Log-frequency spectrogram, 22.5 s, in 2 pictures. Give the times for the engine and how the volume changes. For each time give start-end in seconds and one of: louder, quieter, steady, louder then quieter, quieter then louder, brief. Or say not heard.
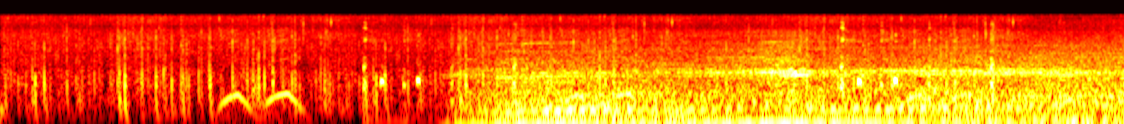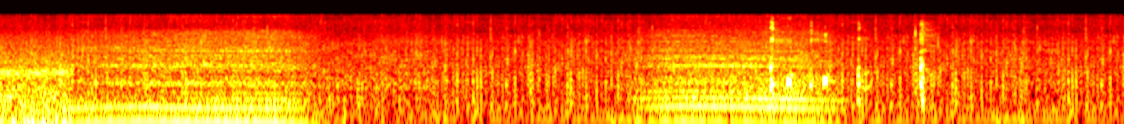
4.4-14.6 steady
17.4-19.8 brief.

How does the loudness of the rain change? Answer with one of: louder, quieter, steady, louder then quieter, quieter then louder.
steady.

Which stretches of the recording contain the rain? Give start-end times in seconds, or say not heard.
0.0-22.4.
